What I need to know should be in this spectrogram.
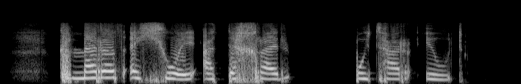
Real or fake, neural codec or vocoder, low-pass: real; none; 7.2 kHz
